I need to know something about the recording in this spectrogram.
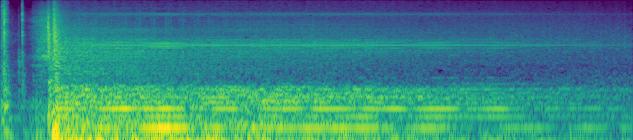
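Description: Logo-sting sound effect: a sudden heavy hit about half a second in, followed by a long, low rumble with a steady hum that slowly fades away.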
